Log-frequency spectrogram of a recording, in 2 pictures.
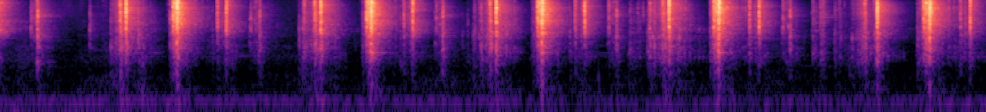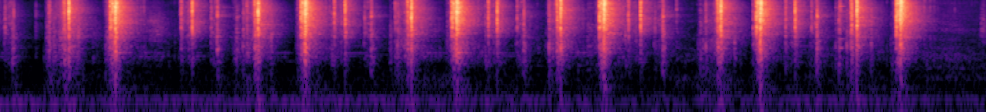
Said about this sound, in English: you want to hear that rack pop back on itself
